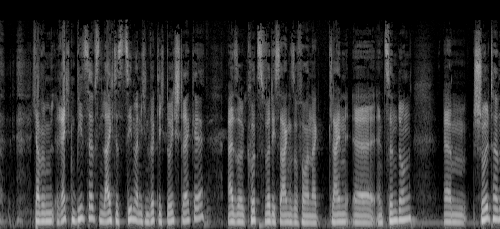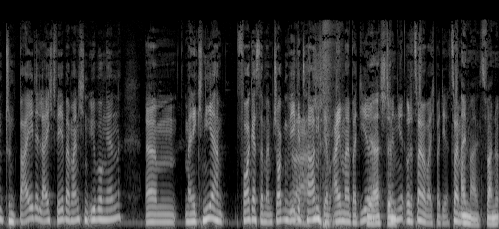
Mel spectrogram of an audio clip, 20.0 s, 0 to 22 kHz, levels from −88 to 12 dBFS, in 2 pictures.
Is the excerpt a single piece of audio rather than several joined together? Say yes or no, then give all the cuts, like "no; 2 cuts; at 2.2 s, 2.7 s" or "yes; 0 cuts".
no; 1 cut; at 16.4 s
